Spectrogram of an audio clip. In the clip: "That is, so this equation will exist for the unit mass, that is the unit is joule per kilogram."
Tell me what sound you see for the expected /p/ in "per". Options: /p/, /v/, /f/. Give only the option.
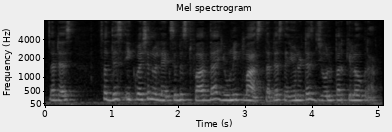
/p/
